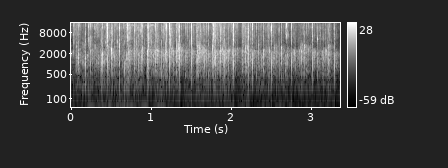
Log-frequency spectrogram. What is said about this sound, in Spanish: los chicos y chicas de Madrid rumbo al sur aplauden sus palabras.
